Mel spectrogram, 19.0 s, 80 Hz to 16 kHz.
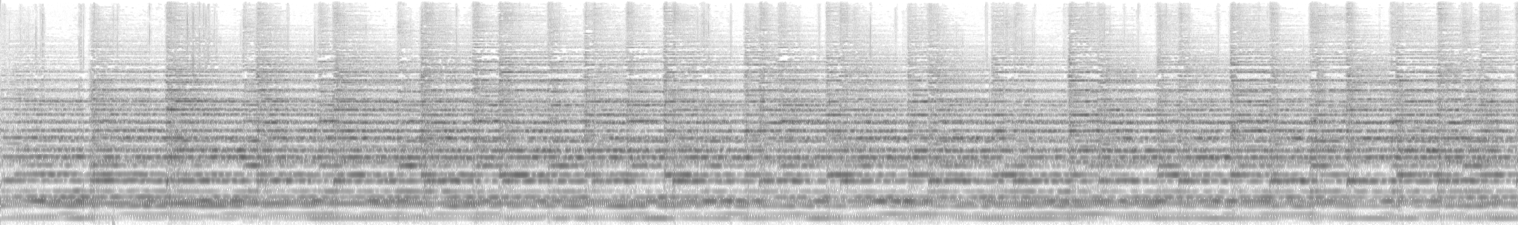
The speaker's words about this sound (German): So kräftig klingen die 5 Glocken der katholischen Filialkirche St. Bonifatius in Winzhausen, einem Ortsteil der Gemeinde Hohenroth.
